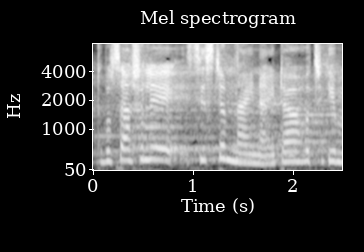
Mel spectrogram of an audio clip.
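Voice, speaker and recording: A woman's voice: a little high, moderate pace, a bit bright. Bangladeshi woman storytelling in echoey room. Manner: mixes English words into her talk. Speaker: guest telling her life story. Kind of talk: conversational personal storytelling. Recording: roomy reverberant studio, music underneath.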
